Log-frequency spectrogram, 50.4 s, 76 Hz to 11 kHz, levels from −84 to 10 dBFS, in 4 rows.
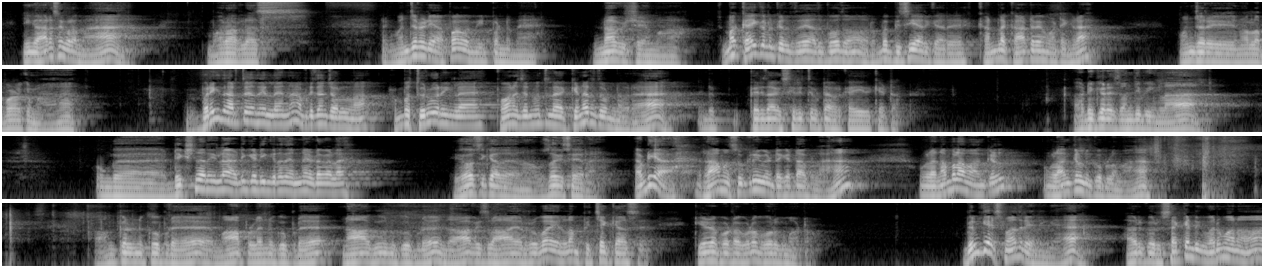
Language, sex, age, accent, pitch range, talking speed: Tamil, male, 50-69, native, 95-120 Hz, 110 wpm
